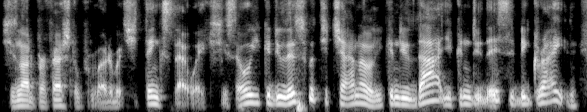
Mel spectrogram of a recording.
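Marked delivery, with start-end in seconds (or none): 2.4-5.1 imitating her in a failed Australian accent, pitched high; a clumsy Australian accent; bad Australian accent. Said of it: "that was more Australian". 5.1-5.8 mock Australian. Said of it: "that was more Australian".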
